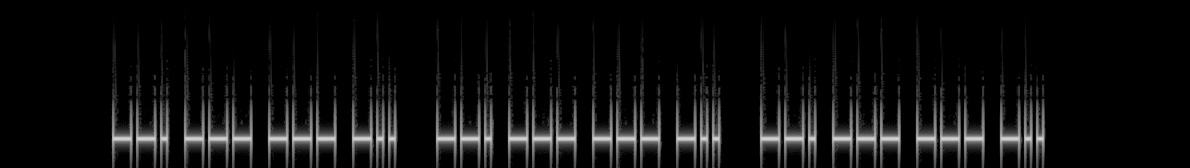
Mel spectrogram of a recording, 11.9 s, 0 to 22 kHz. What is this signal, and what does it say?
Morse code, heard as a keyed tone, about 20 wpm, 700 Hz. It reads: GOOD GOOD GOOD
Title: Top 500 Words Repeated 20wpm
